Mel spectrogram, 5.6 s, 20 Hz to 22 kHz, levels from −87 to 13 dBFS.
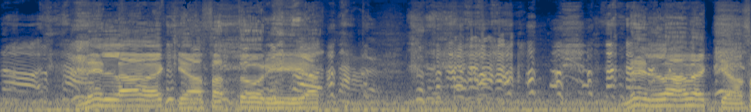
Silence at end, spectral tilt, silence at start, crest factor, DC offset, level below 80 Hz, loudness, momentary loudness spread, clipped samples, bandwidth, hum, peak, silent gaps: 0 s; -4 dB/octave; 0 s; 14 dB; under 0.1%; -30 dBFS; -13 LUFS; 9 LU; under 0.1%; over 20 kHz; none; 0 dBFS; none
